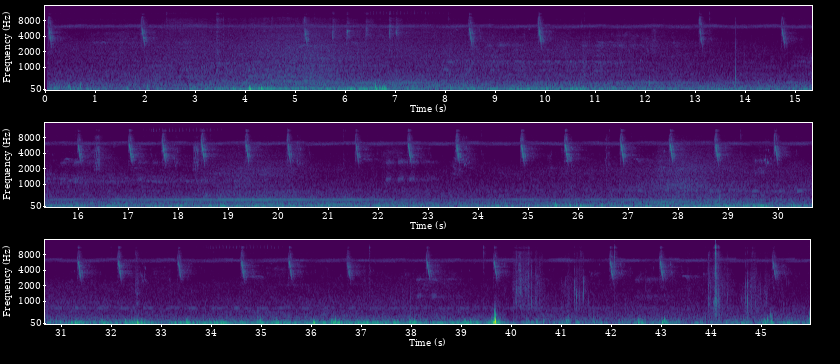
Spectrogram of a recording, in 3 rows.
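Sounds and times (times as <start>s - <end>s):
steady high-pitched whine: 6.0s - 45.9s
songbird calls: 14.7s - 20.6s, 21.5s - 24.0s, 31.2s - 40.5s, 41.2s - 45.5s.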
